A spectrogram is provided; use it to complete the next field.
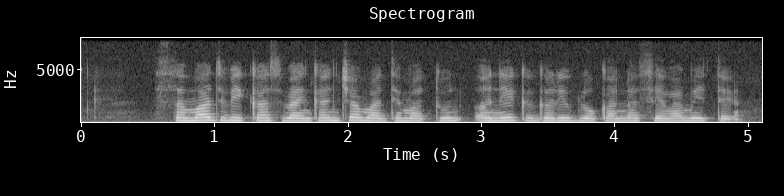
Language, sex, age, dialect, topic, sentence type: Marathi, female, 18-24, Standard Marathi, banking, statement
